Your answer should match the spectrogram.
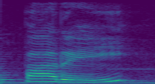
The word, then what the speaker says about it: parei: Eu parei. So past tense is different for the stressed syllable. In the singular persons, like eu, it's the last syllable. Parei. Okay?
